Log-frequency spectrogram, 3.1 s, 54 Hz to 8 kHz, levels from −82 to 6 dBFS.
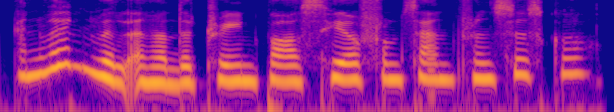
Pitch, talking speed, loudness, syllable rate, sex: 255 Hz, 195 wpm, -18 LUFS, 5.6 syllables/s, female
